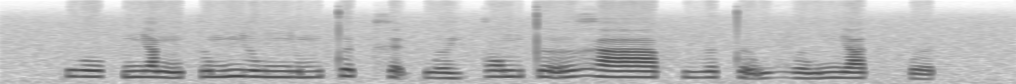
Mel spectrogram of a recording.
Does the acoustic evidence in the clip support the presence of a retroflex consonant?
no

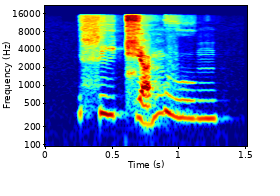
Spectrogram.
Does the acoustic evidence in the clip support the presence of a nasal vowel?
no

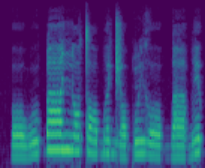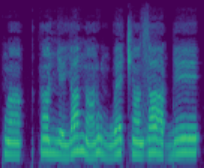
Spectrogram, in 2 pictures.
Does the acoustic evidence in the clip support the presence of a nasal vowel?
yes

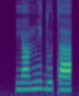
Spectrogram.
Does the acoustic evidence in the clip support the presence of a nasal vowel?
yes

